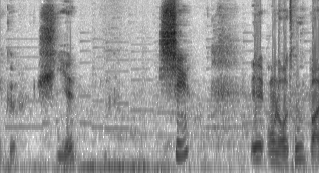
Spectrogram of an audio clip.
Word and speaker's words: Щ: Et nous avons le chier. Ще. Donc pour le coup, moi, la meilleure façon de le retenir, c'est de penser au verbe chier en français. C'est pas très poli, mais ça permet de bien s'en souvenir. C'est vraiment la même sonorité que chier.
